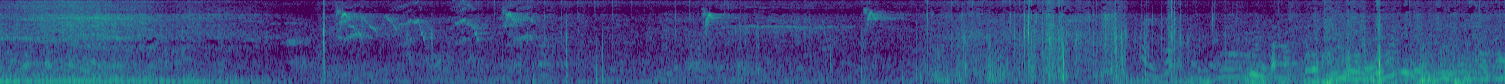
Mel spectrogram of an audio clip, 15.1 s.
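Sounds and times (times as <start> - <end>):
bird chirps: 3.3 - 5.6.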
